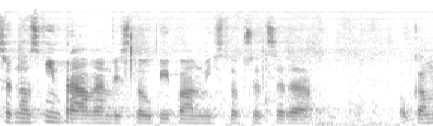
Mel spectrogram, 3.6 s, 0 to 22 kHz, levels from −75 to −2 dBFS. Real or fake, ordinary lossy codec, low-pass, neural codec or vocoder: fake; MP3, 64 kbps; 19.8 kHz; vocoder, 44.1 kHz, 128 mel bands every 512 samples, BigVGAN v2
